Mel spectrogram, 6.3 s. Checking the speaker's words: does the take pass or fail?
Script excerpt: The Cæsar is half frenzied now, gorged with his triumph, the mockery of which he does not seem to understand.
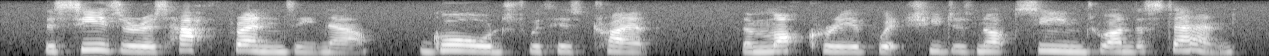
pass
